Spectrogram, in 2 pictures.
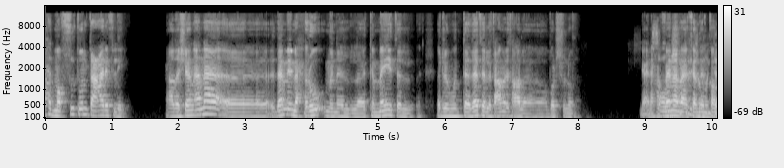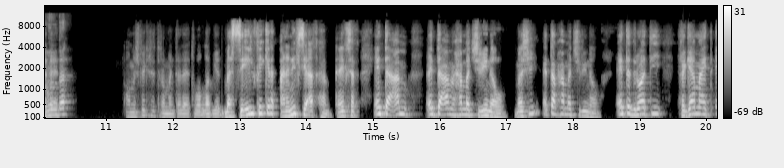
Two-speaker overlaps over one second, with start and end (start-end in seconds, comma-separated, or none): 9.1-10.3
